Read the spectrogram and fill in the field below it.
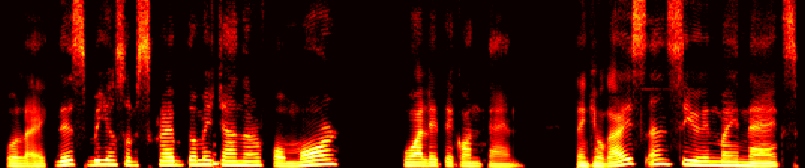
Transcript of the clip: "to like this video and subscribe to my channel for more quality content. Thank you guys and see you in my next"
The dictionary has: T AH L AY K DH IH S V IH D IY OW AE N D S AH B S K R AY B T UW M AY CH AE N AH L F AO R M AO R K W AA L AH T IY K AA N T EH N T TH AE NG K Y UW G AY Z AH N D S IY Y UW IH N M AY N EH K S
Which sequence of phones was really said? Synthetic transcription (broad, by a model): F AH L AY K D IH S B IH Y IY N S AH B S K R AY B T UW M AY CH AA N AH L F AO R M AO R K W AA L AH T IY K AA N T EH N T T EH NG K Y UW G AY S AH N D S IY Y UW IH N M AY N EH K S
